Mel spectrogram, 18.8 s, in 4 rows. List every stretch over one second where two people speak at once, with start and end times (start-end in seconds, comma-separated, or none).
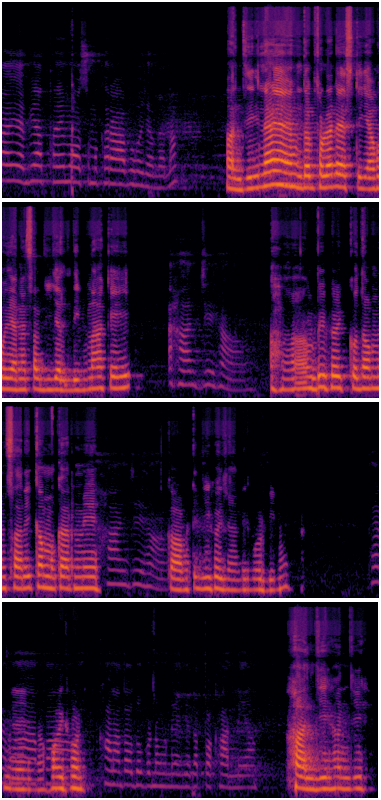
none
